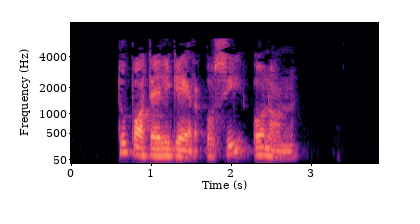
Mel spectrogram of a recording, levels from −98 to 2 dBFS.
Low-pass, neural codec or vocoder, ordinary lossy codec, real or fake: 7.2 kHz; none; MP3, 24 kbps; real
